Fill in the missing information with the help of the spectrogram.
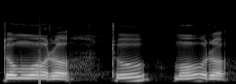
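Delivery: Tomorrow in slow, stretched syllables; pronunciation model. Shown as a demonstration. Teacher has learners notice the pronunciation of Tomorrow, syllable by syllable. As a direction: draw out each part of Tomorrow firmly. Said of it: "উচ্চারণটা একটু খেয়াল করতে হবে".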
